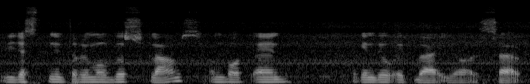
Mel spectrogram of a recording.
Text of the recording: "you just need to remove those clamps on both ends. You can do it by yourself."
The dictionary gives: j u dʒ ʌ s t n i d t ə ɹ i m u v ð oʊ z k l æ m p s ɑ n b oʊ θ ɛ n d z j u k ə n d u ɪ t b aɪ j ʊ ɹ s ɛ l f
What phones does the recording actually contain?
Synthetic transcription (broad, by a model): j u dʒ ʌ s t n i d t ə ɹ i m u v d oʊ s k l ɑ m s ɑ n b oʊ t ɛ n d j u k ə n d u ɪ t b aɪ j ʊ ɹ s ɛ l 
